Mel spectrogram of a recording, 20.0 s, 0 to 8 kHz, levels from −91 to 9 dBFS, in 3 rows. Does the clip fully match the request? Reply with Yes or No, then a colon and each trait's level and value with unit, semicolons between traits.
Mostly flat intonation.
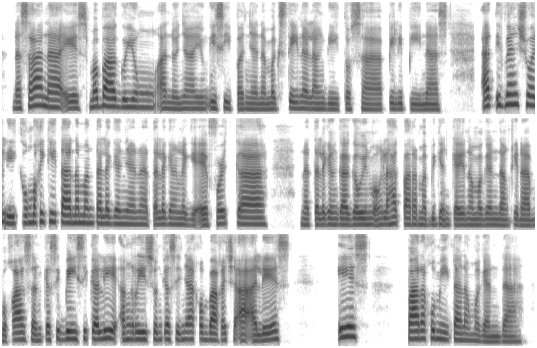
No: average, 4.4 semitones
